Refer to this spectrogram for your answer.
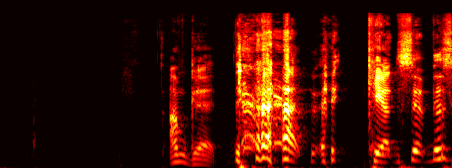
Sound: laughs

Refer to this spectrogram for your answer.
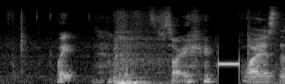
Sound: sighs

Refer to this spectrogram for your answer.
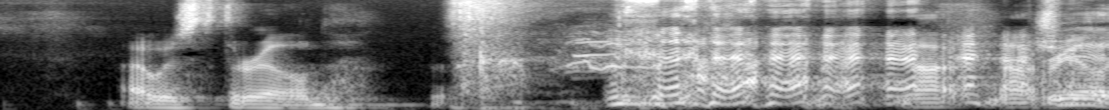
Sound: panelists laughs

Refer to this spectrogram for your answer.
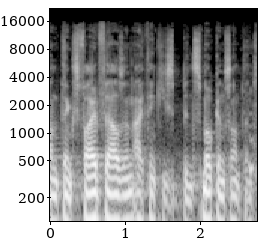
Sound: laughter

